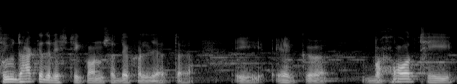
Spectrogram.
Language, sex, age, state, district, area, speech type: Maithili, male, 45-60, Bihar, Araria, rural, spontaneous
